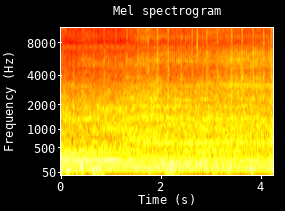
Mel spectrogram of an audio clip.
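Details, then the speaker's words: Restored Vespa Super two-stroke engine, after repair of a crankshaft seal eroded by a broken clutch plate spring, warmed up for a few hours; quiet, steady even idle with no knocks, despite a slightly scratched crankshaft; normal idle. "mesinnya masih terdengar tenang. Tidak ada masalah sama sekali. Putaran idle masih cukup bagus, meskipun poros engkolnya sedikit tergores, teman-teman."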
